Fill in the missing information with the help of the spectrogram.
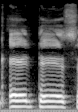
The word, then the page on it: k'eedees: hupa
